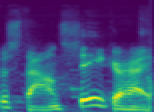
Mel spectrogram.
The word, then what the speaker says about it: bestaanszekerheid: Maar wat is nu de goede uitspraak? Nou, Het woord staat al 40 jaar in de grondwet en vroeger sprak iedereen het min of meer op dezelfde manier uit. Gewoon zoals de dikke vandalen ook aangeeft met de klemtoon op bestaan. Het is bestaanszekerheid. Eigenlijk helemaal zoals we dat met vergelijkbare woorden doen.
